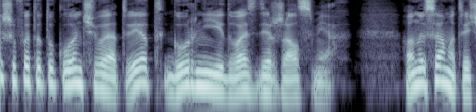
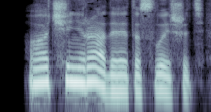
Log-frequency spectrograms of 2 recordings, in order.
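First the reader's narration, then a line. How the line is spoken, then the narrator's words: Very gloomy. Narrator (Russian): очень мрачно сказала Мадлен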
